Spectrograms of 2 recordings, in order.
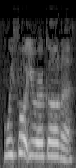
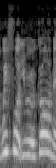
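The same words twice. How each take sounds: First: Quick excited blurt. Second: Louder, bouncy excited blurt. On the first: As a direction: blurt it out, relieved. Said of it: "Izzy blurt". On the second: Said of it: "Izzy blurts, bouncing up and down". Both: Acted.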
